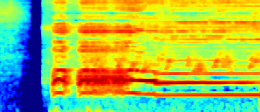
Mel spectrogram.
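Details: Start of a white Pelung chicken crow: a rough, broad opening burst settling into a clear, steady, ringing tone that stays level to the end.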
